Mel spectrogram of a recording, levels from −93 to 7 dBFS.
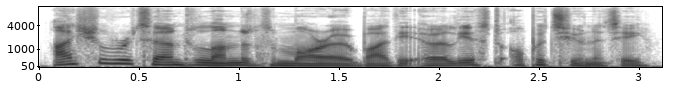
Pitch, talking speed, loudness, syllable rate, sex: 120 Hz, 210 wpm, -18 LUFS, 6.5 syllables/s, male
